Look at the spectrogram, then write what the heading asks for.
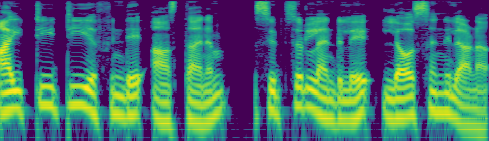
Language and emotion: Malayalam, neutral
